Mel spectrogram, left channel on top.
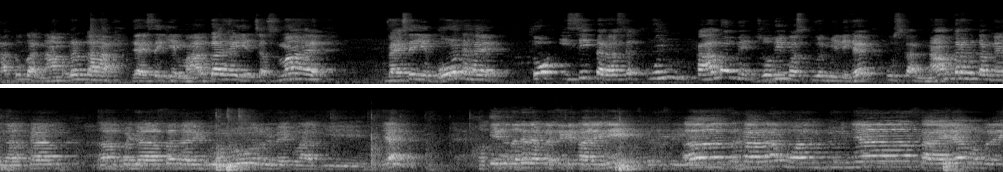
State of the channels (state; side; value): different; both; correlation -0.02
